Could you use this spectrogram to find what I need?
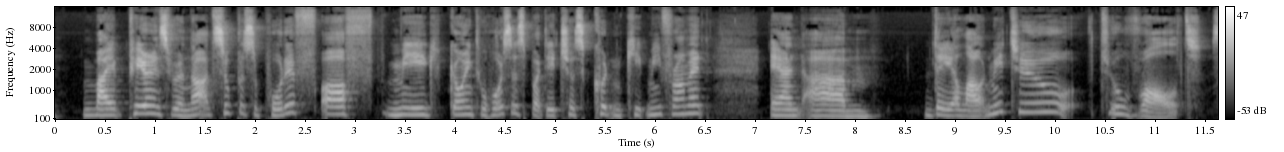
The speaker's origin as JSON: {"language": "English", "country": "Germany", "tie": "born or raised there", "second_language": "English", "said": "I grew up in Germany, in a southern part of Germany."}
